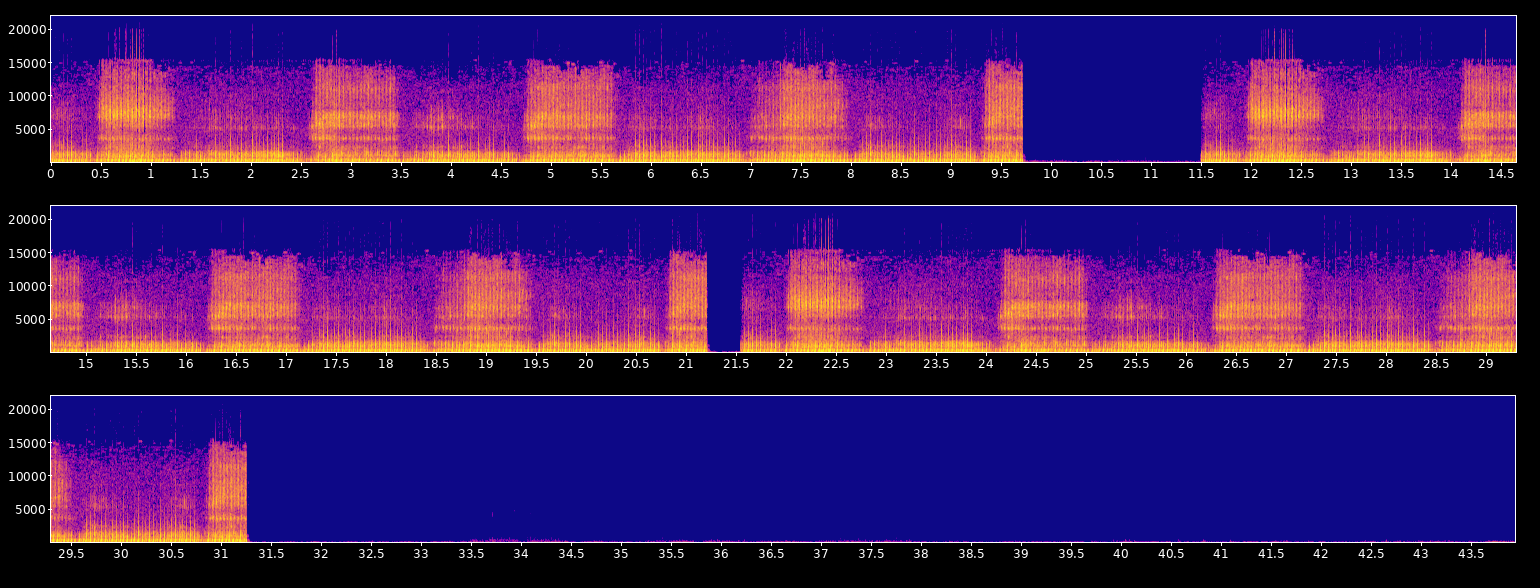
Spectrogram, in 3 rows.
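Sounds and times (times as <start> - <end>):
cat snoring: 0.0 - 9.8, 11.5 - 31.3, 33.3 - 34.6, 35.2 - 36.2, 37.1 - 38.1.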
